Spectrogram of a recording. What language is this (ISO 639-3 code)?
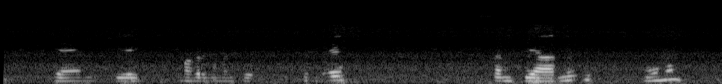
urd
